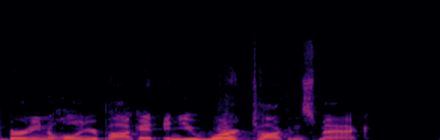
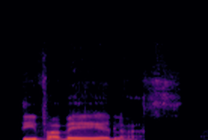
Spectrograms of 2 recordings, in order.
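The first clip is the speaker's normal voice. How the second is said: favelas said with a put-on Latin American Spanish accent; 2 semitones lower than usual.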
